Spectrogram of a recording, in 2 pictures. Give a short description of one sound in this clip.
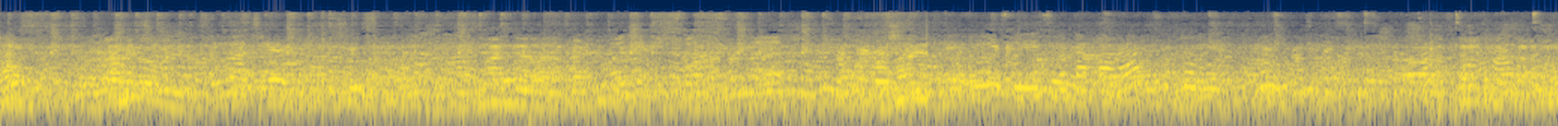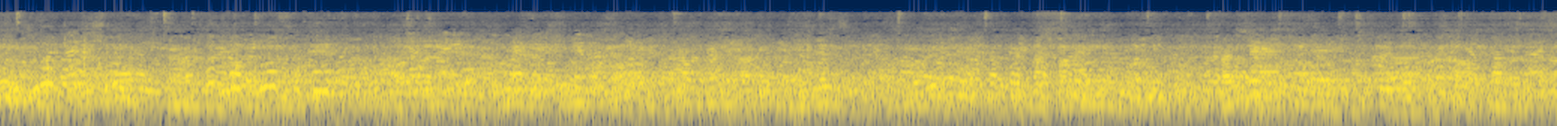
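A crowd of young people chatters steadily indoors.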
